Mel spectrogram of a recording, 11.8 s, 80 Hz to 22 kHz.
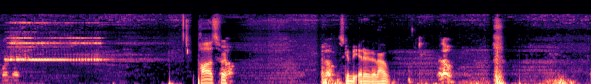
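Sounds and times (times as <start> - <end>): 
work phone ringing with electronic trill: 0.0 - 3.4
speech: 4.0 - 4.8, 6.4 - 9.1.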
